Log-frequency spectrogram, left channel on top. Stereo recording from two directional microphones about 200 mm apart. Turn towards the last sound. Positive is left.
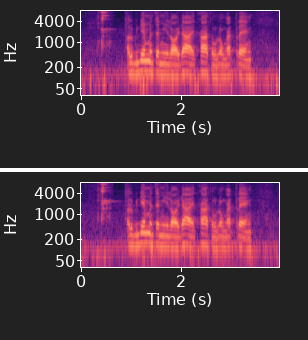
turn(degrees=20)  # may be behind; listen again after turning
